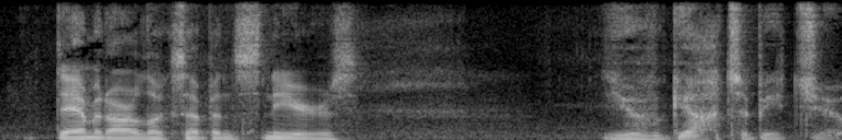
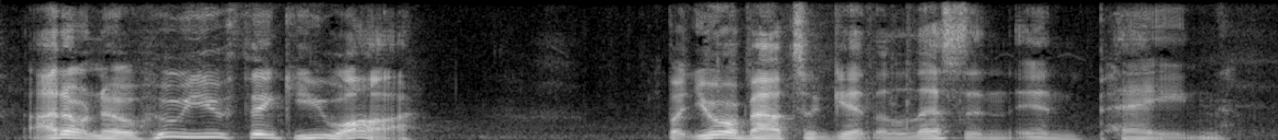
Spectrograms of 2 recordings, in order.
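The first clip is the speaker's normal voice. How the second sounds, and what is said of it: Slightly southern character voice. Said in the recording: “It's a little bit southern.”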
